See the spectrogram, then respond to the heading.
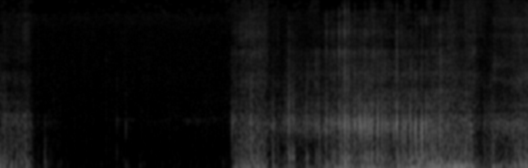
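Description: Long metallic nails scratch and rub a thin rainbow glitter foam craft sheet. A brief scratch fades into near silence, then dense, continuous scratching and rubbing starts abruptly and grows louder, heavy in low rumbling tones.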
